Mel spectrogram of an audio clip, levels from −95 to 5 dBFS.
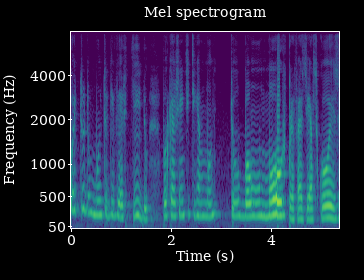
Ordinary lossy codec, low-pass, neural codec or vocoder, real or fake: none; none; none; real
